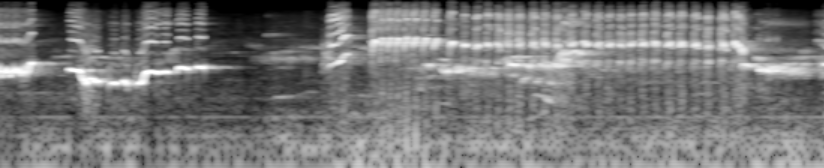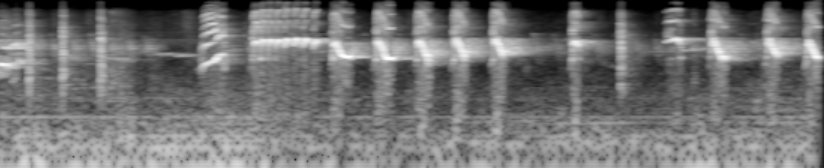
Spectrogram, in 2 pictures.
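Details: Medan-type white-rumped shama in constant, fill-packed song, used to goad another shama into singing. It gives a low warbled phrase, then a dense buzzing trill, then a series of sharp notes falling from high to mid pitch.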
